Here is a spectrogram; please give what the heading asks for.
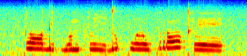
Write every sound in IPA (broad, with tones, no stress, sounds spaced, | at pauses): k l ɔː˧ d i˨˩ t̚ b o˧ n pʰ l iː˨˩ d u˥˩ ʔ k w ɤː˧ w p r ɔː˥˩ kʰ l eː˧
